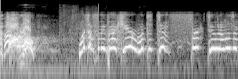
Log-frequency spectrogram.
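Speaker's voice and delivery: panicked high yelling; being chased. Real, not acted. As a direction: shriek while running away.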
